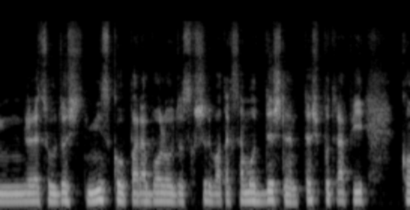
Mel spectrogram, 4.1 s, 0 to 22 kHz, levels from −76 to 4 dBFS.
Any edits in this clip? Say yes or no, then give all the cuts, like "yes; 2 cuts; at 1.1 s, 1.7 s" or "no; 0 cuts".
no; 0 cuts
